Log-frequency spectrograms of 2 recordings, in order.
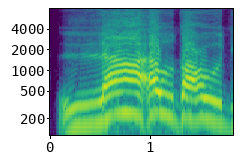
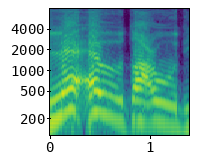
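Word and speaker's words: Le evda'u (لَأَوْضَعُوا): Orada La evda'u diye yazılır. Le evda'u diye okunur. Yani açıp bakabilirsiniz.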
